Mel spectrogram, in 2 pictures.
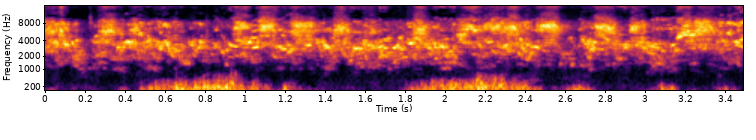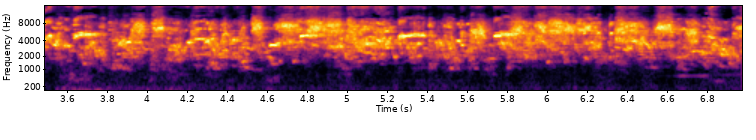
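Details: Pet budgies of a breeding pair warbling and chirping without pause in a high scratchy stream, with two low thudding rustles early on.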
